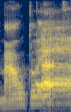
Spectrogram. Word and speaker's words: Mowgli: Well, you got to pronounce it like Americans say Moscow, like Mowgli.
